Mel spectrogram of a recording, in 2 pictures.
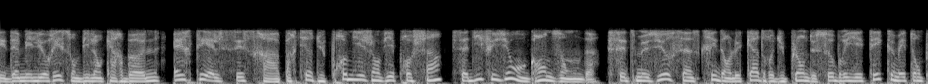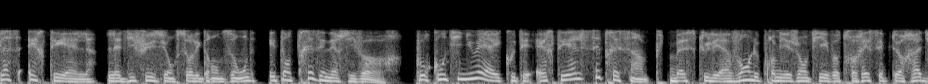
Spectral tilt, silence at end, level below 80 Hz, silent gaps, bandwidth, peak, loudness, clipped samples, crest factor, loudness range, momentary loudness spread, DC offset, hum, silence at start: -10 dB/octave; 0 s; -34 dBFS; none; 5.6 kHz; -4 dBFS; -16 LUFS; under 0.1%; 12 dB; 1 LU; 3 LU; under 0.1%; none; 0 s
